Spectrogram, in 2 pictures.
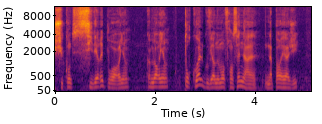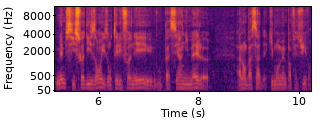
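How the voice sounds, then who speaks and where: Over noticeable background noise, a man speaks at a moderate pace and medium pitch with ordinary pitch variation. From France, Le Mans. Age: 60s. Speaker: released prisoner. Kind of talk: testimony.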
